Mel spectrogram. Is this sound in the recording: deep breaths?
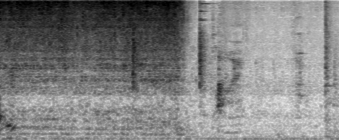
no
